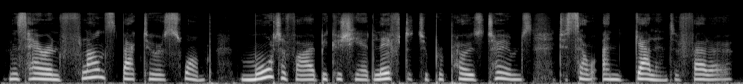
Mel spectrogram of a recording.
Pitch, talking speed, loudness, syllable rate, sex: 240 Hz, 170 wpm, -18 LUFS, 4.8 syllables/s, female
